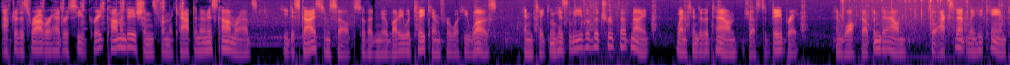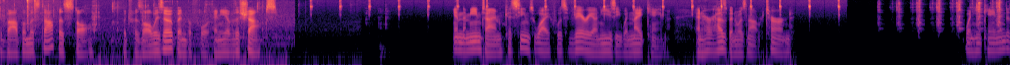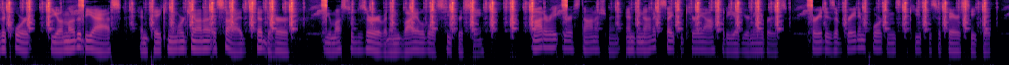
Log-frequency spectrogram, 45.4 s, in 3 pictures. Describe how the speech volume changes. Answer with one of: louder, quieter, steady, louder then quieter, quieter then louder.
quieter.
